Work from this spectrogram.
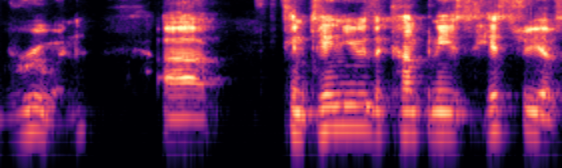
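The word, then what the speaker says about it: Grön: The new Halloween edibles from Grown, pronounced Gruen, continue the company's history of seasonal product releases.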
